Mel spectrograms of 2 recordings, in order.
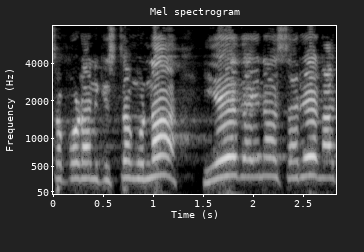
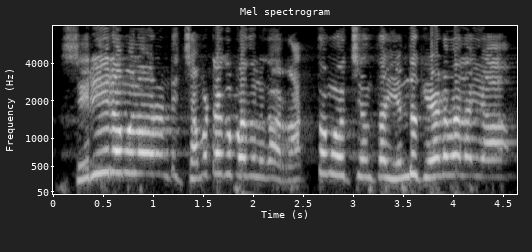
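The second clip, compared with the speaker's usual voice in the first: fervent pleading sermon voice; impassioned preaching; 2 semitones higher than usual. Acted. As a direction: plead with the Lord, asking why he weeps. Pleading questions to the Lord.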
